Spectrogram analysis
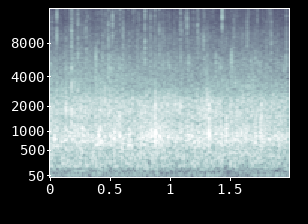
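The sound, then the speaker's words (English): Polite applause from a church audience, soft and steady clapping from many hands at a low, even level for a couple of seconds. “And you kind of give me that polite applause, you know, like, oh, that's just a story preachers tell.”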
